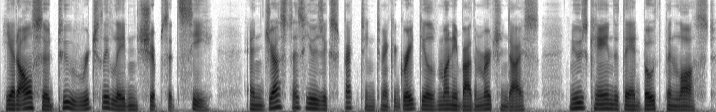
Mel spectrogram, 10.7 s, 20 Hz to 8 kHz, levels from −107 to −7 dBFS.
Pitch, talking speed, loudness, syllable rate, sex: 105 Hz, 185 wpm, -21 LUFS, 4.3 syllables/s, male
